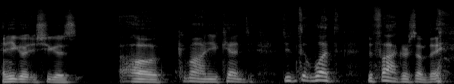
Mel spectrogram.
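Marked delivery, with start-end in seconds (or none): 1.2-4.4 put-on French-accented actress voice. Retelling a film scene and doing the actress's line as a french actress impression. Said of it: "Great French actress impression".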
